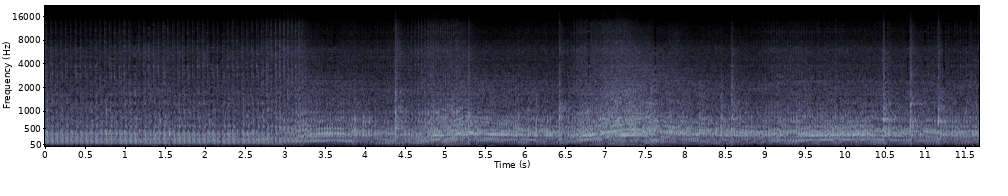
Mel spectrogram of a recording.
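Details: Budget scrambler motorcycle build, exhaust just packed with wadding: engine revs up and down with raw, loud, rasping exhaust and some clatter; still far too loud, gas escaping from remaining holes that need blocking.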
